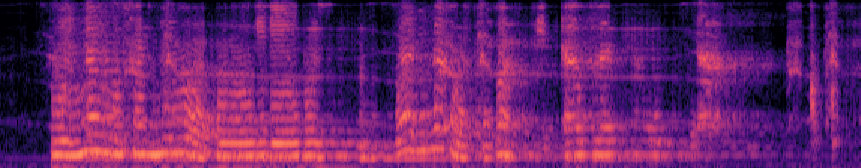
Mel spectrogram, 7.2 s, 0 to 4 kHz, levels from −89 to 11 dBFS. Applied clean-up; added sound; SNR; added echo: neural separator model SepFormer DNS4.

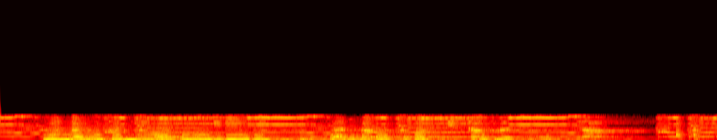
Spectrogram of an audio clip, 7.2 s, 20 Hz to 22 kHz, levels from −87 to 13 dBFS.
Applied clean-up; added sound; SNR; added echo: none; Chicken, rooster; 9 dB; reverberation time 2.1 s.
